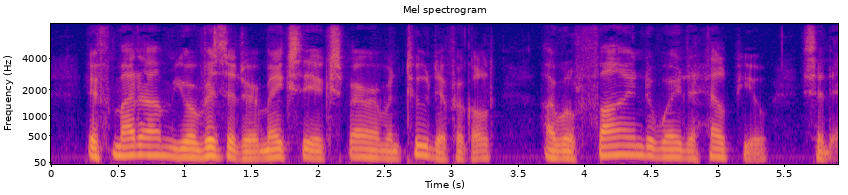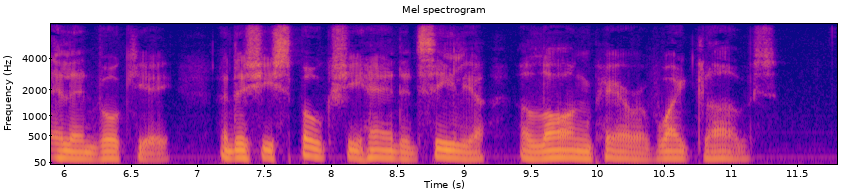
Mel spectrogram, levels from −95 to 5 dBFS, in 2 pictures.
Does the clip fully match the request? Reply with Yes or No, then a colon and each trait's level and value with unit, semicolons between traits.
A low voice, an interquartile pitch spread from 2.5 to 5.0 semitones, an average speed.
Yes: low, 110 Hz; average, 3.1 semitones; average, 170 wpm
